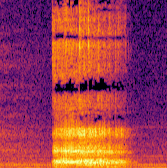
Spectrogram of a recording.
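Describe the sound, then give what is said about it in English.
A single loud, voiced burp lasting under a second, heard alone. “Burp.”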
